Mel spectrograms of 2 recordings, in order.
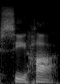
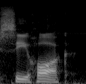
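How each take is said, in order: First: The vowel in hawk is an open o sound. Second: The vowel in hawk is a rounded aw sound. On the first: "they take the A W and turn it into a O" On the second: "I think I'm pronouncing it correctly"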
